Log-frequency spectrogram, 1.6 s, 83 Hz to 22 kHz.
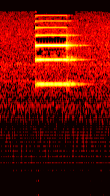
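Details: One clear, high electronic beep lasting about half a second: the reading-complete tone of the oral thermometer probe (with disposable sheath, in the patient's mouth) on a Riester RVS 100 vital signs monitor.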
